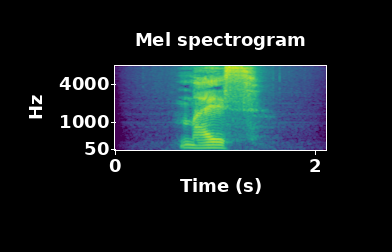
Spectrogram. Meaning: 1. maize; corn (US) 2. genitive singular of Mai
- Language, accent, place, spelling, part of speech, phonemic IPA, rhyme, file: German, Germany, Berlin, Mais, noun, /maɪ̯s/, -aɪ̯s, De-Mais.ogg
